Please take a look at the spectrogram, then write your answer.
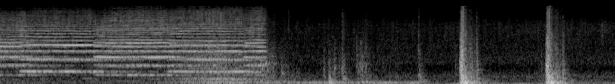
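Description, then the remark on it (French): A loud fire engine siren of firefighters called by a neighbor on a November evening blares steadily for a couple of seconds, then cuts off abruptly, followed by two sharp thuds like vehicle doors slamming. No one speaks. “Il appelle les pompiers.”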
